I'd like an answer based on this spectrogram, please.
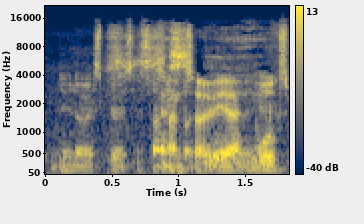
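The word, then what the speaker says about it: Nuno Espírito Santo: Nuno Espinino. What's his name? Nuno Espirito Santo.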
